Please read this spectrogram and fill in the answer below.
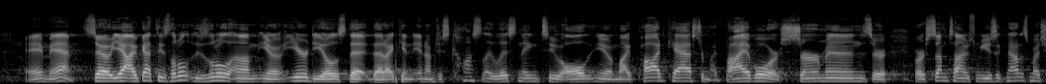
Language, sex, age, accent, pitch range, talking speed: English, male, 30-49, American, 120-150 Hz, 235 wpm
